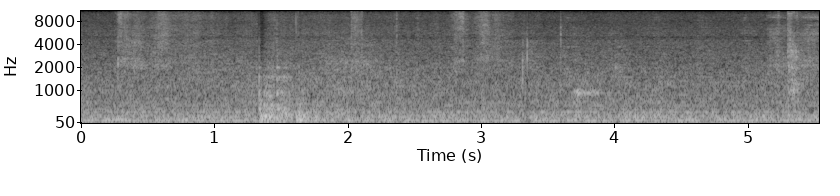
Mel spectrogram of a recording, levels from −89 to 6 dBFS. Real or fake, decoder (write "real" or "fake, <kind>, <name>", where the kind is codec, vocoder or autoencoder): real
